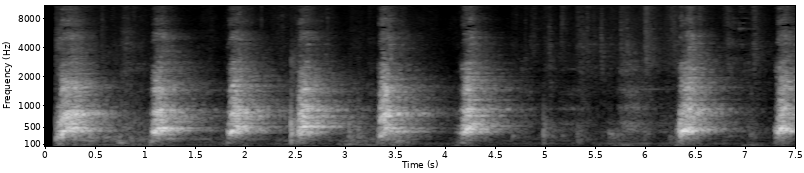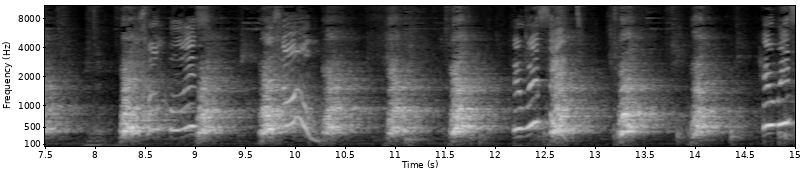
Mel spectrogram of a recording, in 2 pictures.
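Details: Two Great Danes greeting their owner home after a long day at work: a run of loud, deep barks repeated roughly every half second, turning into rising whiny yelps, with a person talking excitedly between them.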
